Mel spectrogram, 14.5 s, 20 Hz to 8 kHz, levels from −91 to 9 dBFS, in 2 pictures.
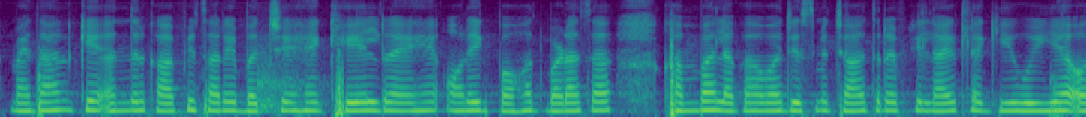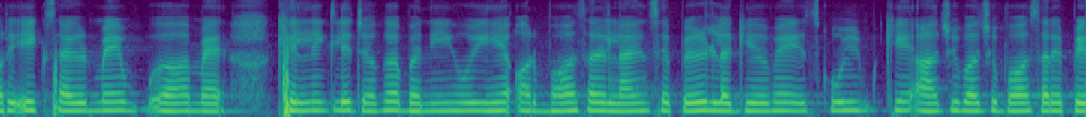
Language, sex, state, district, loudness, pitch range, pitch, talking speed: Hindi, female, Uttar Pradesh, Gorakhpur, -19 LUFS, 200-210 Hz, 205 Hz, 235 wpm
